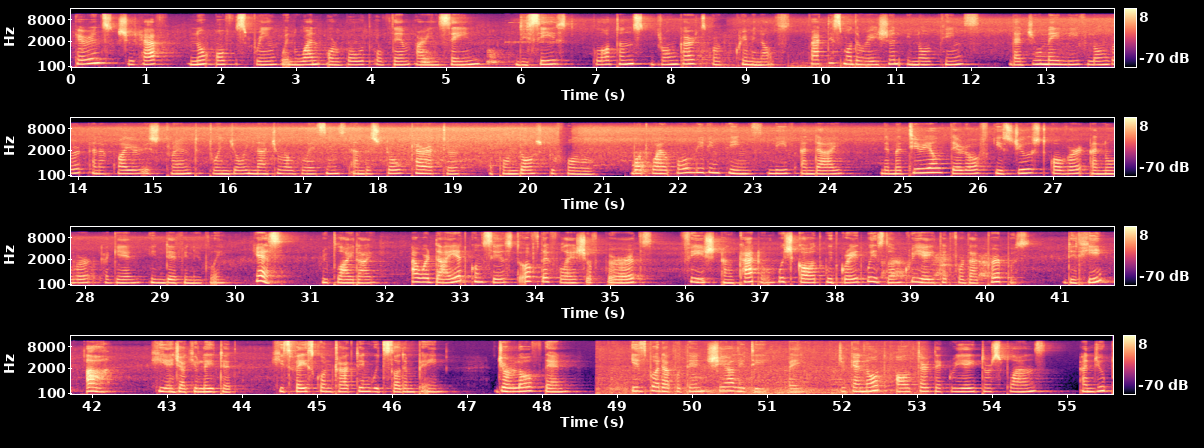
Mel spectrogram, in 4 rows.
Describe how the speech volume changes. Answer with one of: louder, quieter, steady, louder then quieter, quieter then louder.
steady.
